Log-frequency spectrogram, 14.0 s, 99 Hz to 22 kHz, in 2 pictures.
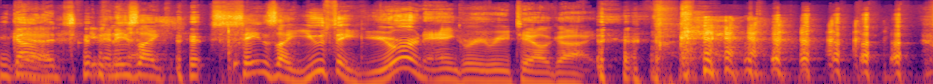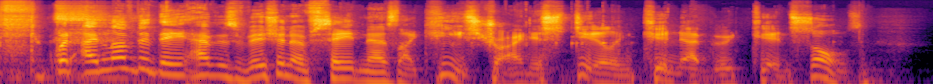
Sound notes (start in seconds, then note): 4.4 laugh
